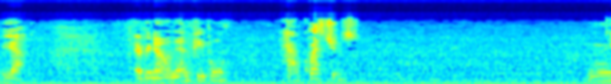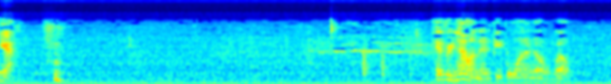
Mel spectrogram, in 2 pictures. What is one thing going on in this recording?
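An elderly man talks calmly close by, in short bursts with pauses.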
